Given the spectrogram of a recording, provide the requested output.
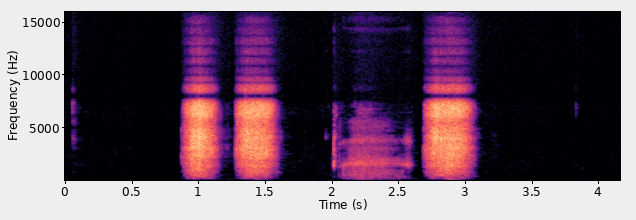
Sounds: Sniff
